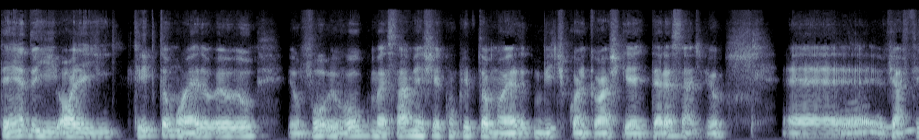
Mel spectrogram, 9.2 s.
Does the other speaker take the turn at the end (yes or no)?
yes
